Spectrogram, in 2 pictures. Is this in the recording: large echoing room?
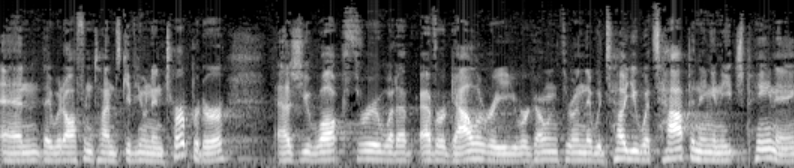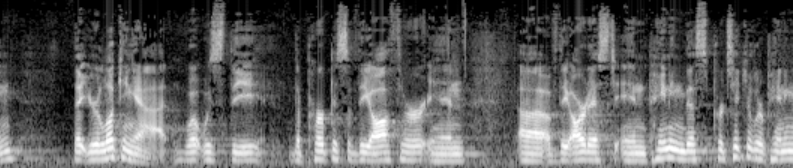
yes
